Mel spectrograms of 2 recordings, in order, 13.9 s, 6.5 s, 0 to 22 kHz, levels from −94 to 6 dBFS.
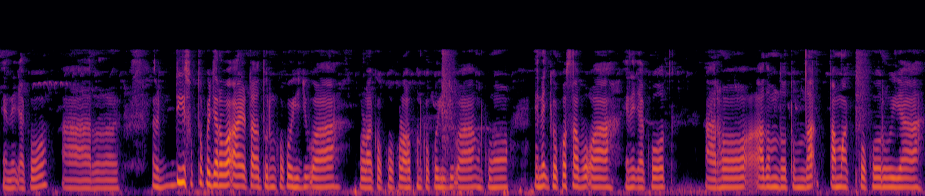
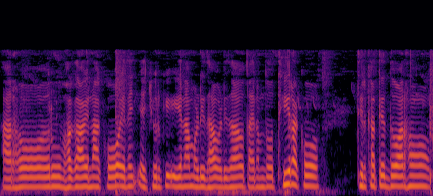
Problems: none marked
